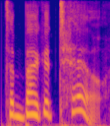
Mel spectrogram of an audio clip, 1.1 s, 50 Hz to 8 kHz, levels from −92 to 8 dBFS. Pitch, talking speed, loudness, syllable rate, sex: 240 Hz, 165 wpm, -16 LUFS, 5.6 syllables/s, male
